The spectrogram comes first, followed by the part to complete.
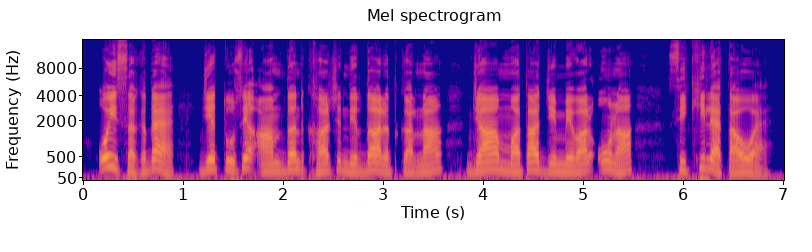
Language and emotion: Dogri, neutral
